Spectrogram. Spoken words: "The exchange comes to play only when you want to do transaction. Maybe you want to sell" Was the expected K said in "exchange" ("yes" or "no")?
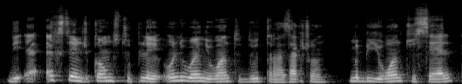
yes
